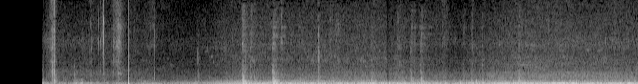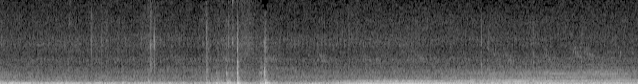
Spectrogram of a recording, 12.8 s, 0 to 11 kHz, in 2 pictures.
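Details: Honda Civic moving forward and turning right gives rare, scattered sharp clicks over low road rumble; some suggest a CV (homokinetic) joint, but owner doubts it since that joint was replaced within the last 20,000 km.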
